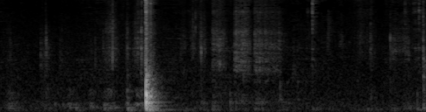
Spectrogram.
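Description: Hand-sewing a baseball stitch in leather wrapped on a wooden handle: small clicks and rustles of needles and waxed linen thread being worked through the stitch holes. There is one sharp knock about one and a half seconds in, and a short rasp of thread drawn through the leather just after.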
